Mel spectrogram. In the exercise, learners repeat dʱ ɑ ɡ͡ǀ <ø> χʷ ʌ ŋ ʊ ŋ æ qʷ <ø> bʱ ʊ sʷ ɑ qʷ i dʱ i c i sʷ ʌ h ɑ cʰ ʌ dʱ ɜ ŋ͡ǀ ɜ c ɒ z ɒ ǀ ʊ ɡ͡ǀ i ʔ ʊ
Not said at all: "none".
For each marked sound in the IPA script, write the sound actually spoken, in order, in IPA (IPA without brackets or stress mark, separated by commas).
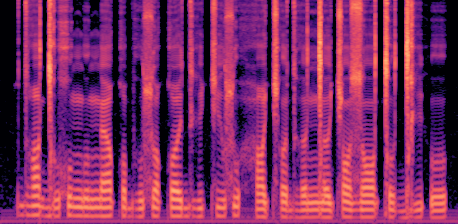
u, ə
